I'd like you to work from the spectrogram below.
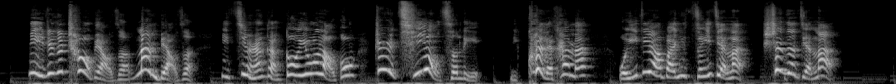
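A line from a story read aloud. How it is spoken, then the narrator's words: Woman cursing loudly. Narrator (Chinese): 有个女人在高声骂街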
